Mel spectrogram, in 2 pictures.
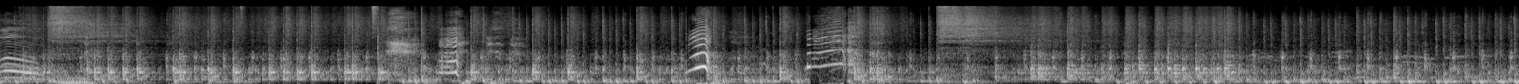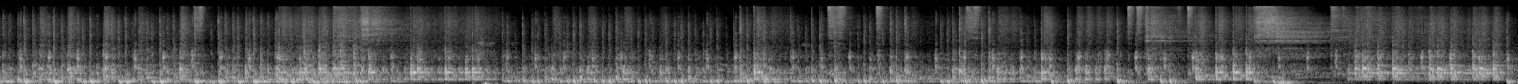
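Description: Two drummers on two full drum kits playing together in a fast drum shed: dense fills across snare, toms, bass drum and cymbals. A keyboard plays sustained chords underneath, with two rising pitch bends about a third of the way in.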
